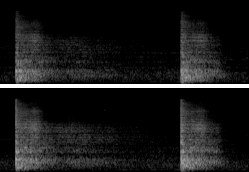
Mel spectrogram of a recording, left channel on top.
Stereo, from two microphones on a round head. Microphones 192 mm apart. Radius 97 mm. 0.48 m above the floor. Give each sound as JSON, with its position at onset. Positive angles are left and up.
{"t": 0.1, "sound": "a gunshot", "side_deg": -55, "distance_m": 1.2}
